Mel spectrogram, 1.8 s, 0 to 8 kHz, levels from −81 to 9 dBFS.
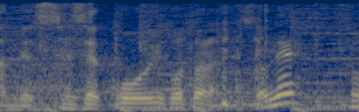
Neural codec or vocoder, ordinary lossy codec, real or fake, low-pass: none; none; real; 7.2 kHz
